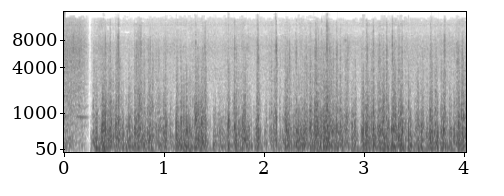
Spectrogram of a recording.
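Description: Strong wind buffeting the camera microphone on an open ship's deck, a loud, gusty rumble. It drops out for a moment just after the start, then comes back louder.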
